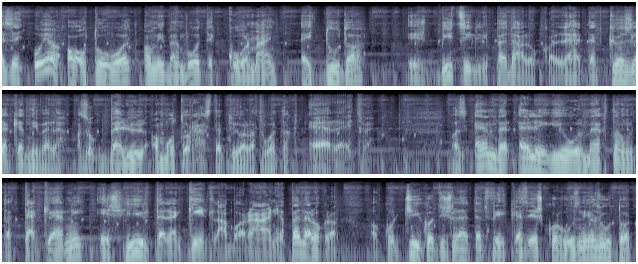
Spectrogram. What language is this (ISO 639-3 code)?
hun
